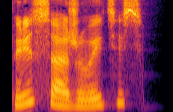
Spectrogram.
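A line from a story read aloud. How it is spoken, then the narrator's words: Level, even tone. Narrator (Russian): ровным тоном произнес он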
